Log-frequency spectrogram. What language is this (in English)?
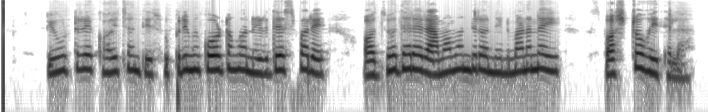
Odia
